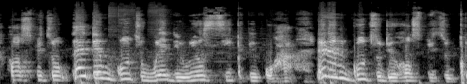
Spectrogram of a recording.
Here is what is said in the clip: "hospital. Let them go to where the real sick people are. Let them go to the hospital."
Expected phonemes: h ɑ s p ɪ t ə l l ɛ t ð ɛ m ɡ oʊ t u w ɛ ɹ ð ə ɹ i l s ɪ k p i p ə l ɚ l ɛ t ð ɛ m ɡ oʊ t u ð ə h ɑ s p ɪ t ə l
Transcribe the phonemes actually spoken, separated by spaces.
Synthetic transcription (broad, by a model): h ɑ s p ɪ t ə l l ɛ t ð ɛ m ɡ oʊ t u w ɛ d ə w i l s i k p i p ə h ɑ l ɛ t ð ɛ m ɡ oʊ t u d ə h ɑ s p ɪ t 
